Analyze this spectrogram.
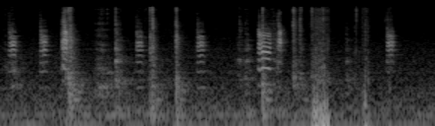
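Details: Pet female zebra finch in the morning, giving a few short nasal, harmonic-rich calls spread across the clip, separated by soft clicks and rustles, over a steady low background hum.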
